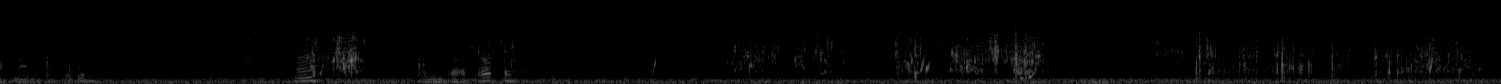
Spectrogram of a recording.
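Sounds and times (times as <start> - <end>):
splashing in a muddy puddle: 2.4 - 3.8, 7.2 - 10.8, 11.4 - 15.0.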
